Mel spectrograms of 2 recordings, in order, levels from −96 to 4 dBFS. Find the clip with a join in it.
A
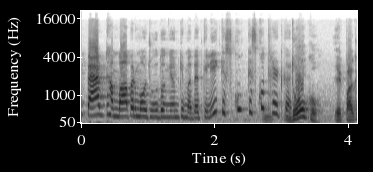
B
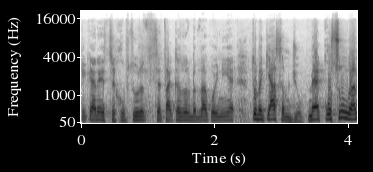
B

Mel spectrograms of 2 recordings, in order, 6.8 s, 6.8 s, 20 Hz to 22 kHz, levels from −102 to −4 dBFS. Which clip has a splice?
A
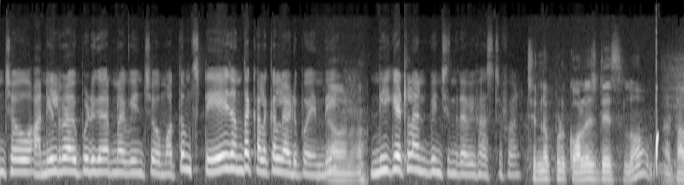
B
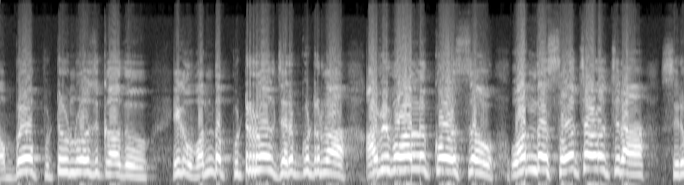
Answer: A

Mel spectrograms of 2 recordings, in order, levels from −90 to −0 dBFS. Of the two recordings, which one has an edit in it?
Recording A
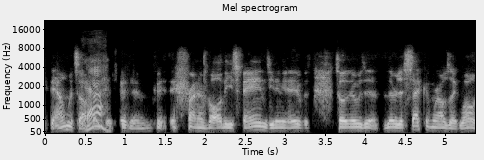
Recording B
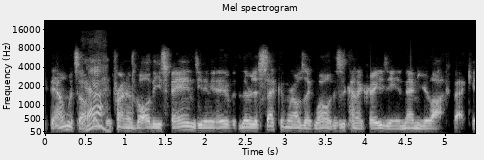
B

